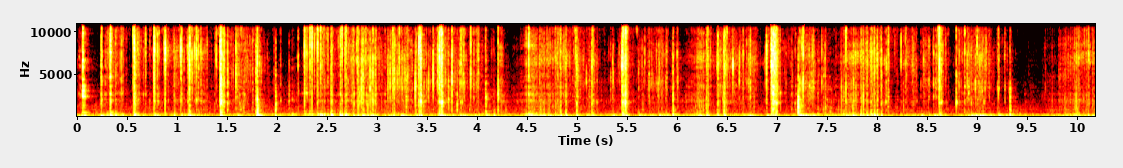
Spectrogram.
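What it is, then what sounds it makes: Soap bar being carved. A utility blade carves and scrapes a solid cream oval bar of soap, producing dense, crisp scraping and crumbly shaving sounds. Short bright flicks and crackles come in quick succession over a steady low rumble.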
